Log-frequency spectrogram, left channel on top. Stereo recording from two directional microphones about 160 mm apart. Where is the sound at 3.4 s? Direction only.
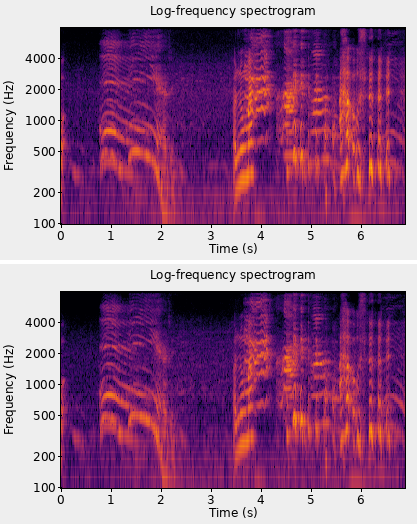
15° left (ahead or behind).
